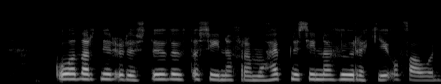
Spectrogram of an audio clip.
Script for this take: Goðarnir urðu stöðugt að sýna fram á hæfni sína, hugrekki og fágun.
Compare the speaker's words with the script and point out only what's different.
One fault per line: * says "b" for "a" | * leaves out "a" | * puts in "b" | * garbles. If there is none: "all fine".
all fine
